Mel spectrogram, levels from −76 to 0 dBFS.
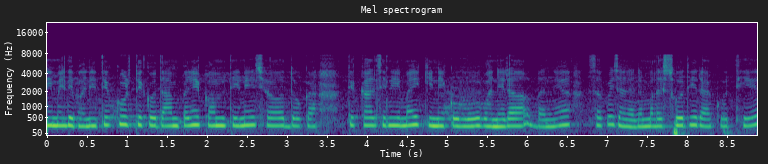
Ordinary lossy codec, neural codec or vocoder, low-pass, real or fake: none; codec, 16 kHz, 16 kbps, FunCodec, trained on Chinese and English, 50 frames a second; none; fake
